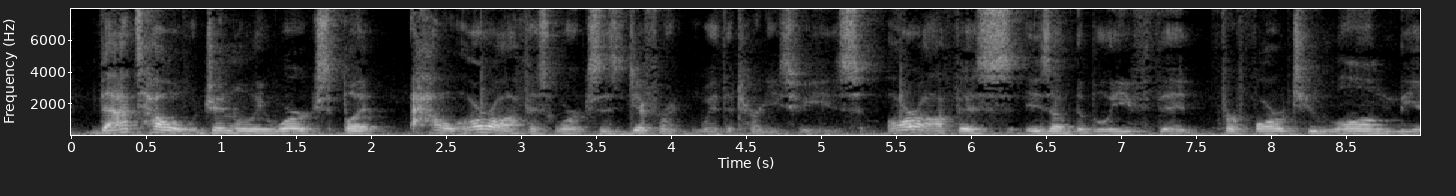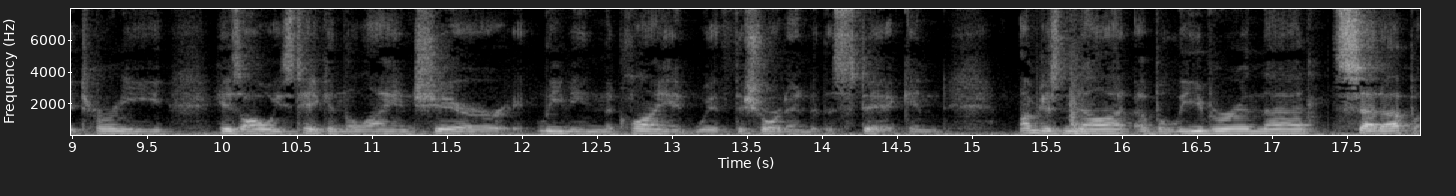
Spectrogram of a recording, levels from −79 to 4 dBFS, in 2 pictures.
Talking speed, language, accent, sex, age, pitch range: 175 wpm, English, American, male, 20-39, 120-135 Hz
